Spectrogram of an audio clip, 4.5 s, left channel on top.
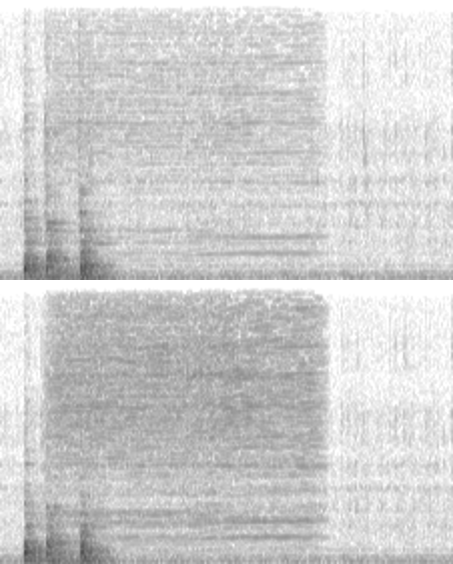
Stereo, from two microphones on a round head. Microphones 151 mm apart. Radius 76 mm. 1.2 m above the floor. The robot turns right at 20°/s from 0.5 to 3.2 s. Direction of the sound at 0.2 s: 45° left (ahead or behind).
